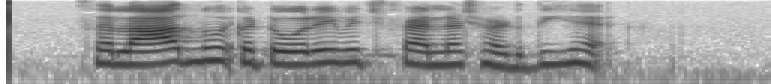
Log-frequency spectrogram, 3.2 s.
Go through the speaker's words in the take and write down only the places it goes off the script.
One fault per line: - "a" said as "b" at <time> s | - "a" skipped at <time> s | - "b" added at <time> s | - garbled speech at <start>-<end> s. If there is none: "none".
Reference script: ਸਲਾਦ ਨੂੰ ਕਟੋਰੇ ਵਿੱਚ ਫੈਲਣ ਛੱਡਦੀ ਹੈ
none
